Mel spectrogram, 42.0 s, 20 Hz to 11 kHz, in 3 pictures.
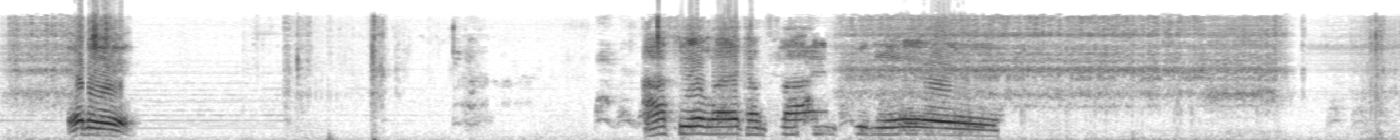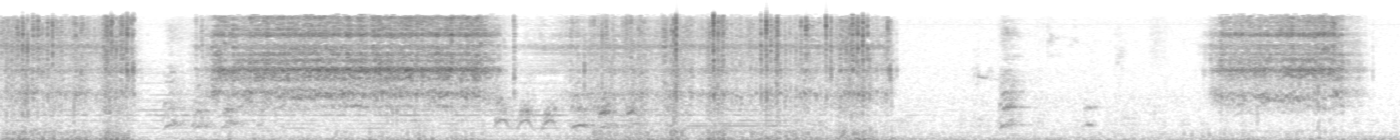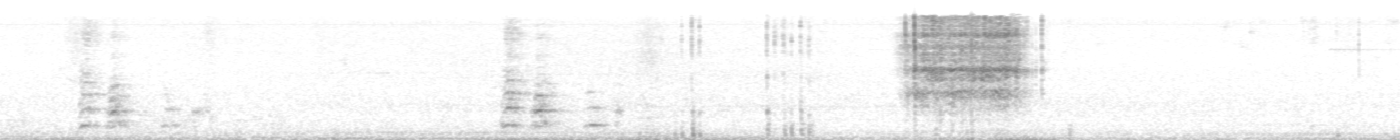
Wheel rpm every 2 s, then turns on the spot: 10, 0, 0, 0, 50, 70, 30, 10, 60, 30, 20, 10, 0, 40, 0, 0, 0, 0, 30, 10, 0.
12-16 20-22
